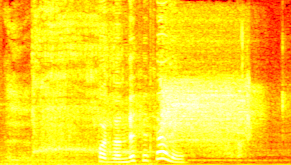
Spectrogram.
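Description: A creature snarls with a harsh, rising and falling growl.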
